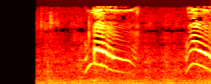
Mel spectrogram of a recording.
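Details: A kitten giving two clear meows after a moment of silence, the first long and sliding downward, the second shorter and rising then falling, with faint room noise behind.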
